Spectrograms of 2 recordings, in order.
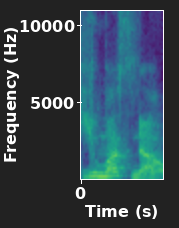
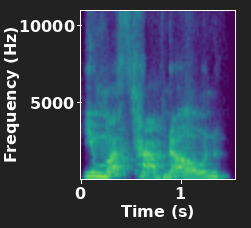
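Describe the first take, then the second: First: "You must know." falling, with stress on "must"; falling statement. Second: "You must have known." slow, with stress on "must" and a rising end; rising question. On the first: To co-host, showing her reading of Bill's line. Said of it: "I just read it as he was making that statement". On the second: To co-host, the reading Bill did not give, as a rising question. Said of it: "He didn't say". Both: Shown as a demonstration.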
